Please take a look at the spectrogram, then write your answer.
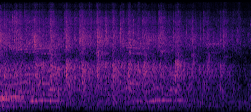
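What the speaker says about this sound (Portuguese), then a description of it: "Aplauda mesmo." A church congregation applauds during a sermon by Apóstolo Júnior Neri, steady dense clapping filling the room for the full stretch, fairly loud and continuous with a faint murmur of voices mixed in.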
